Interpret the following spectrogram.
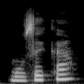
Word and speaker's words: muzyka: Il peut être sur la troisième syllabe avant la fin dans des mots d'origine grecque ou latine du genre Muzyka, polityka, fizyka.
